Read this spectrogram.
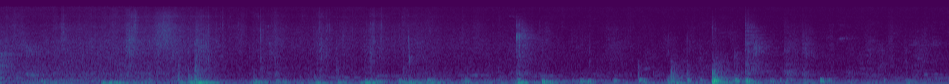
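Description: Children's feet thump and shuffle on hollow boards.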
